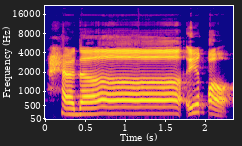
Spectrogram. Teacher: अलिफ से पहले जबर है, अलिफ मद्दा, हमजा जो है वो मद्दे मुत्तसिल वाला है, छोटा सा हमजा बना हुआ है, आइन वाला हमजा और हमजा ये इसी कलमे में, हदाइक़ पूरा एक कलमा है, तो यहाँ पर मद्दे मुत्तसिल का कायदा लगा देंगे और 4 सेकंड की मिकदार इसको खींच कर अदा करेंगे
